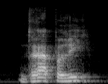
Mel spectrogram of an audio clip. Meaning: curtain (that blocks the light, i.e. not a net curtain)
- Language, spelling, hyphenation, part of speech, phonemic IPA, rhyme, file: Dutch, draperie, dra‧pe‧rie, noun, /ˌdraː.pəˈri/, -i, Nl-draperie.ogg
